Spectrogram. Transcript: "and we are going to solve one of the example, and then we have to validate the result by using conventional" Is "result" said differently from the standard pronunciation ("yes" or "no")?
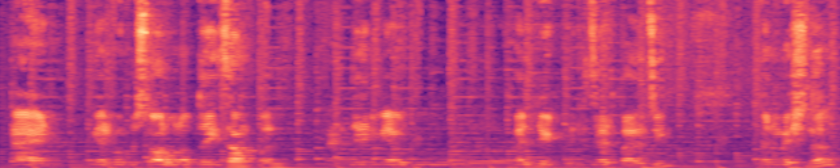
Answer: yes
